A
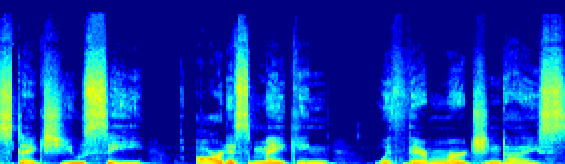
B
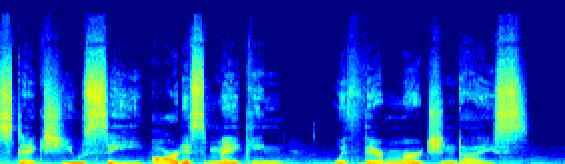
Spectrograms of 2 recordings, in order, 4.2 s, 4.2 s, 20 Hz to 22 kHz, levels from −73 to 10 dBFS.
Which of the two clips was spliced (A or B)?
B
